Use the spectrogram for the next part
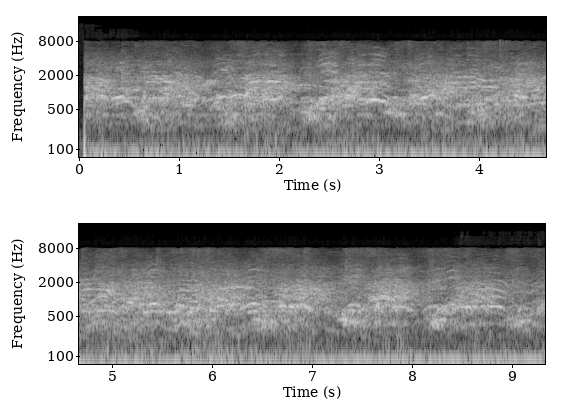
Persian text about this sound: همزمان دانشجویان دانشکده حقوق علامه طباطبایی هم علی بهادری جهرومی، سخنگوی دولت، رو که برای سخنرانی به این دانشگاه رفته بود با این شعار بدرقه کردند.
